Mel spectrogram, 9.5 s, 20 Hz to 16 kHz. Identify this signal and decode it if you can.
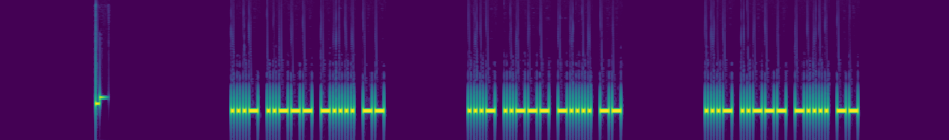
Morse code, heard as a keyed tone, about 40 wpm, 700 Hz. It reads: V26M V26M V26M
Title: Call Signs Repeated 2x - 40wpm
